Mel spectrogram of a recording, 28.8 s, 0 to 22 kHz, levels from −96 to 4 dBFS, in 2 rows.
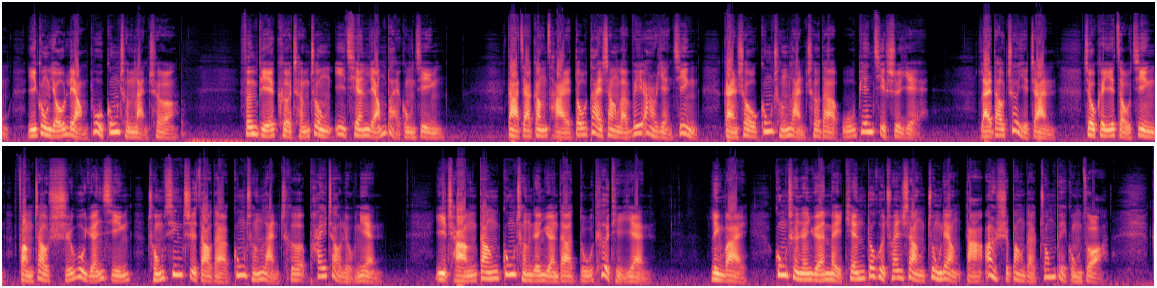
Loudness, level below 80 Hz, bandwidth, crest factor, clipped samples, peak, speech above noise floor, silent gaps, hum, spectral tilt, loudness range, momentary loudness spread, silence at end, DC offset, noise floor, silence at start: -15 LUFS; -48 dBFS; 16 kHz; 16 dB; under 0.1%; 0 dBFS; 35 dB; none; none; -4.5 dB/octave; 2 LU; 8 LU; 0.15 s; under 0.1%; -50 dBFS; 0 s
